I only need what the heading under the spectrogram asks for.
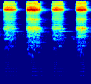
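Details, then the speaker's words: Toyota Innova Crysta creaking over humps and when steering, heard from under the car at the lower arm, not the upper arm: sharp high creaks about three per second as the body is rocked; worn lower ball joint. "അതായത് ഇതിന്റെ lower ആമിന്റെ ഭാഗത്തുനിന്നാണ് ആ sound കേൾക്കുന്നത് upper ആമിന്റെ അവിടുന്ന് ഒരു sound പ്രത്യേകിച്ച് കേൾക്കുന്നില്ല"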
